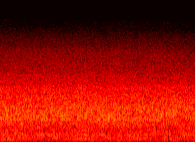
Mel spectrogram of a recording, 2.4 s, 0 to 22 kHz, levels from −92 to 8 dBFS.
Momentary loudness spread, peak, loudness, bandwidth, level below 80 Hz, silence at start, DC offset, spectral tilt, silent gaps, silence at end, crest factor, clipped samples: 1 LU; -26 dBFS; -38 LUFS; 17.5 kHz; -60 dBFS; 0 s; under 0.1%; -5 dB/octave; none; 0 s; 12 dB; under 0.1%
